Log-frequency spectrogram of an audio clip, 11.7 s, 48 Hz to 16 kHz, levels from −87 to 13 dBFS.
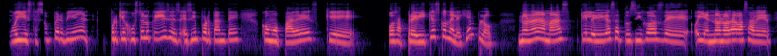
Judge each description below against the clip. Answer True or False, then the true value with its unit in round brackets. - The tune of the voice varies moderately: True (3.2 semitones)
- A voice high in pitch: True (250 Hz)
